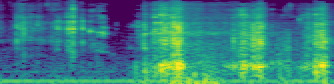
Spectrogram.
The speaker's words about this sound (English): If you don't like the sound of people eating, this is the wrong podcast, but you're already about an hour in, so, you know.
